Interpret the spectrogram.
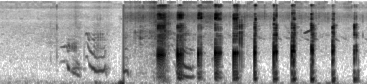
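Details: Francolin from Pakistan giving a rapid series of sharp, rasping notes that grow louder and then settle into a steady rhythm, after faint soft chatter and low background rumble.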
